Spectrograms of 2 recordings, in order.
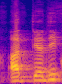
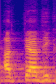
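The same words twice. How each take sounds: First: अत्यधिक said "at-ya-dhik"; short "ya" inside अत्यधिक; correct short middle vowel. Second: अत्याधिक said "at-yaa-dhik"; long "yaa" inside अत्याधिक; wrong long middle vowel. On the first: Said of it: "अत्यधिक होता है". (अत्यधिक में "य" छोटा बोलें) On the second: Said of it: "अत्याधिक नहीं होता है". (अत्याधिक में "या" लंबा बोलें) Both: Shown as a demonstration.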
